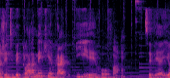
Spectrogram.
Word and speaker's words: יְהֹוָה: Alguns dizem que o nome é impronunciável, mas na verdade é de conhecimento de quem estuda o hebraico, bíblico, massorético, que está preservada a pronúncia Yehová claramente.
